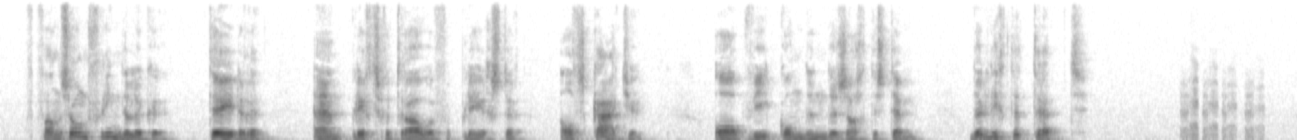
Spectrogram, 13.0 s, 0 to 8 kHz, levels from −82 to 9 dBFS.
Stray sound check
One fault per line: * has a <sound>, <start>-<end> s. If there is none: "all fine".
* has a laugh, 11.8-12.7 s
